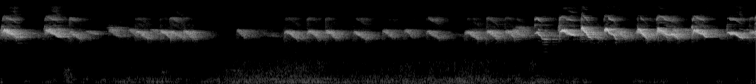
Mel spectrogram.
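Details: Caged white-eye singing in warm, very humid weather on 26 March 2022: long run of high, rapid twittering phrases of slurred, downward-sweeping notes, briefly pausing near the middle before resuming louder and denser.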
